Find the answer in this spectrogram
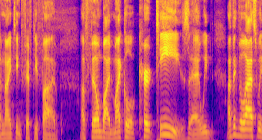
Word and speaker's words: Curtiz: And I called him Curtiz, and people online were like, it's Curtiz. And so now that's seared into my brain how to pronounce his last name.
